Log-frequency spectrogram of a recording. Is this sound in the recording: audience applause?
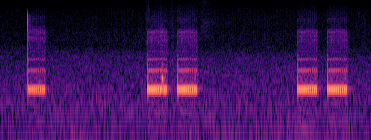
no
